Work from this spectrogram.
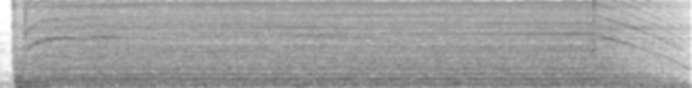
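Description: An electric mixer blends ingredients that include yeast in one continuous, loud, steady motor hum, running for about six seconds before spinning down.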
